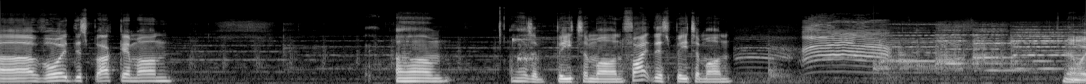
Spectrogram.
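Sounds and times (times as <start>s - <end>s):
speech: 0.0s - 1.8s, 4.0s - 7.4s, 8.0s - 8.2s, 10.6s - 10.8s
person's voice imitating crow caw: 7.3s - 9.1s.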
